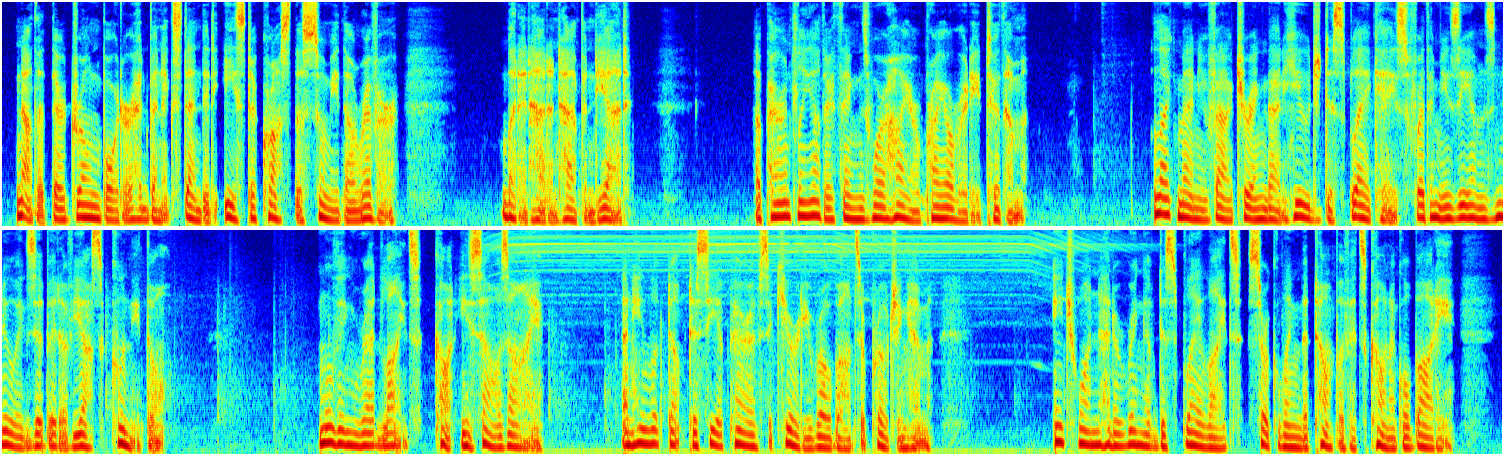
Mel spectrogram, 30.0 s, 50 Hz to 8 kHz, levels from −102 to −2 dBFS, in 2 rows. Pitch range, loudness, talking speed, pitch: 135-175 Hz, -14 LUFS, 145 wpm, 155 Hz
